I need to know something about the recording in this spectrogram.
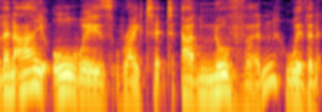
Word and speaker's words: Annwfn: So the way that you would pronounce that word is Annoven, and then with modern Welsh spelling, you just drop the Y, so it's Annoven.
